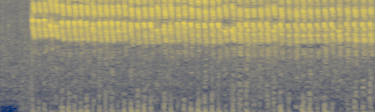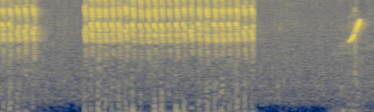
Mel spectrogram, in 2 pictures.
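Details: Sunbird (kolibri ninja) master recording for training songbirds: two bursts of a rapid, high, buzzy trill, the first about five seconds and the second about two, followed by a brief rising whistle.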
